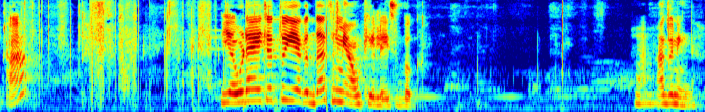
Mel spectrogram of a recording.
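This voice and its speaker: A woman's voice: fairly high pitch, lively intonation, takes it slowly, sharp tone, slight background noise. A woman talking affectionately to her pet cat at home, teasing and coaxing it. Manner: teasing, coaxing, laughs often. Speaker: pet vlogger.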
